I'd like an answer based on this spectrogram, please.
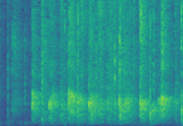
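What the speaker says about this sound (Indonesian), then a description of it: "Aplaus dulu teman Abus" Rhythmic bursts of hand clapping from a small group at a university mathematics department event, several loud claps in quick succession repeating across the moment, with no talk over them.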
